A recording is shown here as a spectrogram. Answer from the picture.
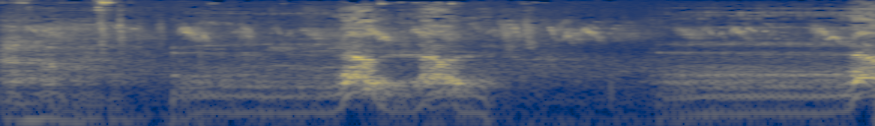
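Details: Barking from a large guardian dog: a pair of heavy, coarse barks close together, a quieter pause, then a final loud bark, with a continuous low humming tone underneath.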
